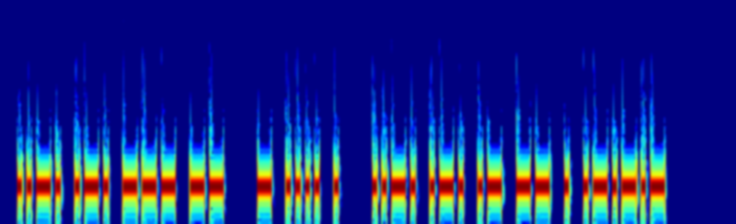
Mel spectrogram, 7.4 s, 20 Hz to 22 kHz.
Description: Morse code, heard as a keyed tone, about 25 wpm, 700 Hz. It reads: FROM THE FRAME.
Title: Sentences from Top 1000 Words - Review Part 6 - 25wpm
